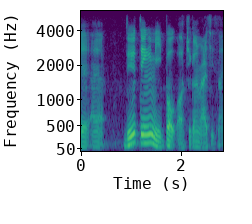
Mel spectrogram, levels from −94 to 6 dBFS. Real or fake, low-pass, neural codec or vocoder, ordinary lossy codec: real; 5.4 kHz; none; none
